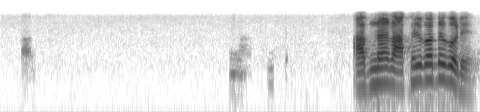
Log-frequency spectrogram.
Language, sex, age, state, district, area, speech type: Bengali, male, 18-30, West Bengal, Howrah, urban, conversation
